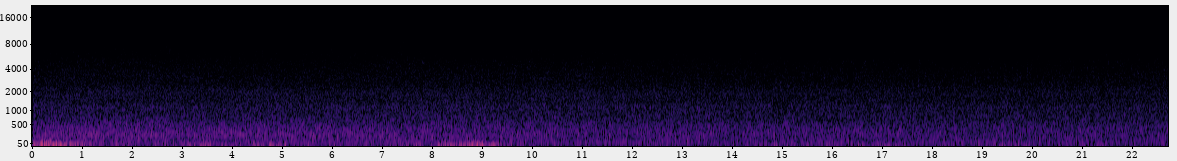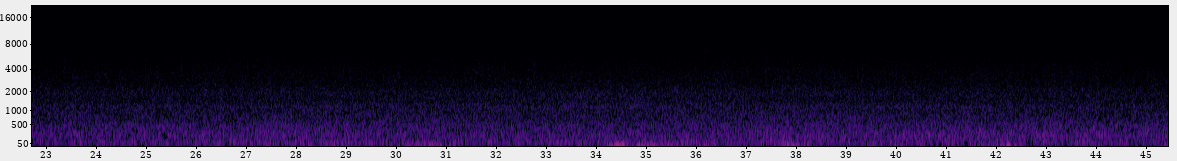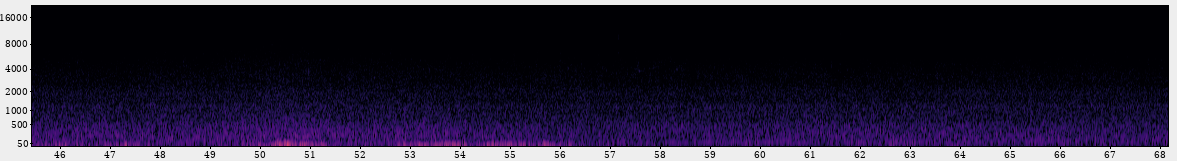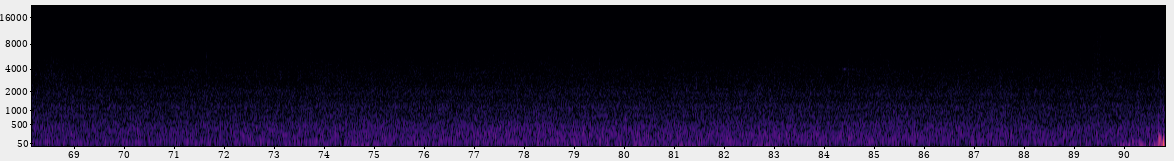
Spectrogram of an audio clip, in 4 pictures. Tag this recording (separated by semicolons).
Day; field-recording; Trees; Wind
